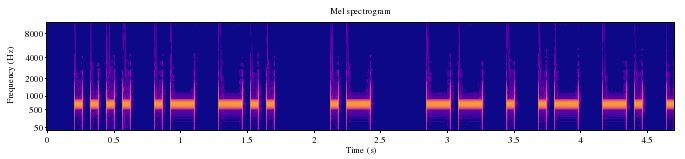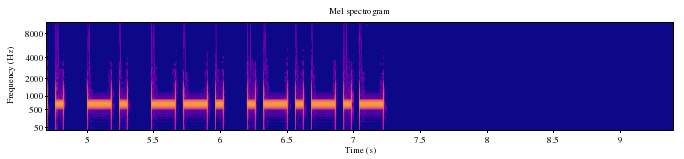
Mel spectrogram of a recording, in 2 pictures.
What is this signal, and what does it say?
Morse code, heard as a keyed tone, about 20 wpm, 700 Hz. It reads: HAD A MEANING.
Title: Sentences from Top 1400 Words 20wpm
